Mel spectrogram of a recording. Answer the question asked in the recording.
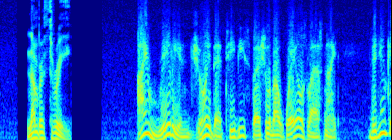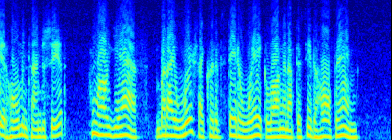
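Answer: She fell asleep before the special ended.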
